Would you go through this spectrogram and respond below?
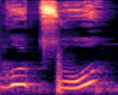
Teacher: Hör gut zu, then we have a straight intonation to indicate that the sentence is not yet over.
